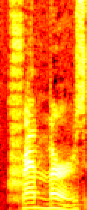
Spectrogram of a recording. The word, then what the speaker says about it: Kremers: Chris Kmers, phonetically pronounced Kmers with a hard trilled R.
